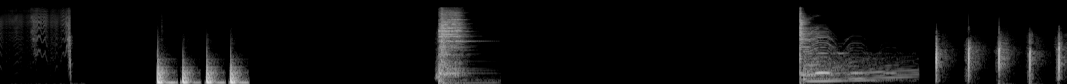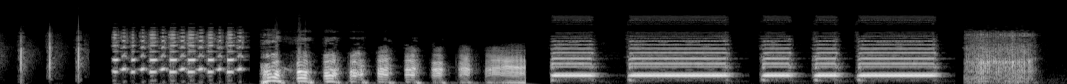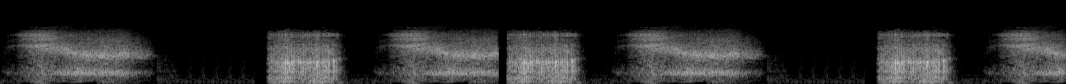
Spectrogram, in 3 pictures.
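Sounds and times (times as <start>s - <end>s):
horn-like buzzing honks: 11.8s - 13.2s, 16.2s - 20.2s
cartoon snoring: 20.3s - 22.9s, 24.0s - 29.0s, 30.1s - 32.0s.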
